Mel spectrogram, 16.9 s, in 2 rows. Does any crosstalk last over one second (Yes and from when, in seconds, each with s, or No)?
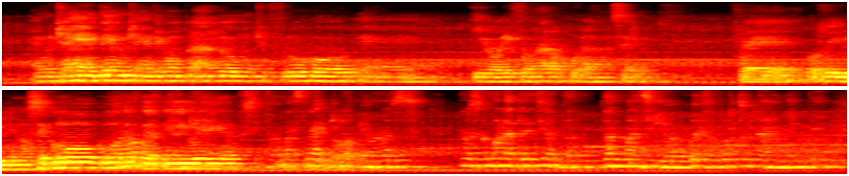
Yes, from 9.5 s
